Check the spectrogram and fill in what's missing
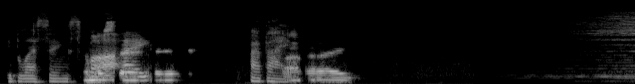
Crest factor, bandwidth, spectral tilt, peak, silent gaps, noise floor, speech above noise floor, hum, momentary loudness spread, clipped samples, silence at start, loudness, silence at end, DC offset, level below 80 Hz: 22 dB; 12.5 kHz; -5.5 dB/octave; -8 dBFS; 4.75-4.86 s; -70 dBFS; 44 dB; none; 18 LU; under 0.1%; 0.1 s; -27 LUFS; 0 s; under 0.1%; -62 dBFS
